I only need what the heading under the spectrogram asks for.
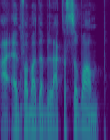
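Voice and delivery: put-on Spanish accent. Joking about casting, imitating an actor: Javier Bardem impression. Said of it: "Javier Bardem being like".

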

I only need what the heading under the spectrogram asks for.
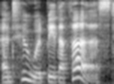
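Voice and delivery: play-acted snide, snarky, cocky sarcasm. Retelling how a detective answered a doctor: imitating a snarky retort. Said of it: "he was all, like, snarky".

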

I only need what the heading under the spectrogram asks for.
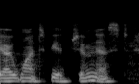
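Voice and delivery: play-acted bold, confident, firm declarative delivery. Retelling a talk with parents about future plans: imitating own bold statement. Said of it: "I stated very boldly".

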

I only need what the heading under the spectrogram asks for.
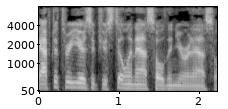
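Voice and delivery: ordinary delivery

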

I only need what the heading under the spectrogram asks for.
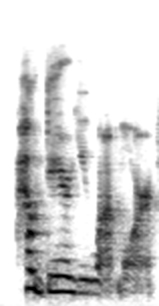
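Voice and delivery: reproachful, scolding, judgmental voice. Recalling job interviews and the voice inside: mock-judgmental inner voice. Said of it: "the judgmental voice is like".

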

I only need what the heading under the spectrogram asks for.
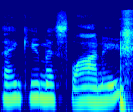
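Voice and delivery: tiny, small, high-pitched little voice. Recapping a show scene, the speaker quotes his reply in his little voice. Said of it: "In his little voice".

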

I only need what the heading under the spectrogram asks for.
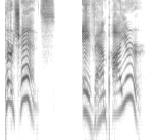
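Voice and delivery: very loud, high, theatrical gothic-style declaiming. Imitating how the actor talks in Bram Stoker's Dracula: the actor's Dracula-film delivery. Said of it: "that's exactly how he talks in Bram Stoker's Dracula".

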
